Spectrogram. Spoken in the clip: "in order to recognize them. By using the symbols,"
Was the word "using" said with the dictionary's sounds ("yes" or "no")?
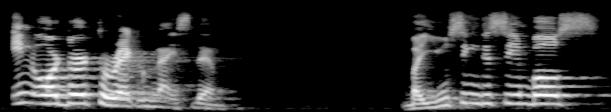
no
